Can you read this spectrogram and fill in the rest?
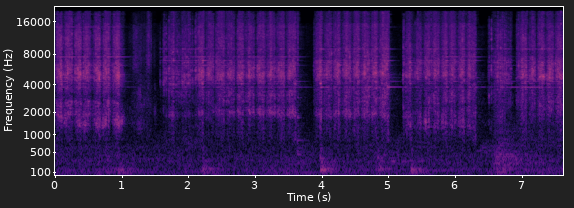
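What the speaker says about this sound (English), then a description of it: "clean up the mating surface on the end of your axle here" Someone cleans the mating surface on the end of a Nissan Titan axle by hand, making a repeated scratchy rubbing rasp in short strokes with brief pauses, close and alone.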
